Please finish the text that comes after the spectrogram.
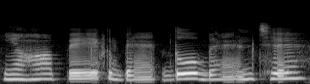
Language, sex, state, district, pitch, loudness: Hindi, female, Uttar Pradesh, Saharanpur, 235 Hz, -14 LUFS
